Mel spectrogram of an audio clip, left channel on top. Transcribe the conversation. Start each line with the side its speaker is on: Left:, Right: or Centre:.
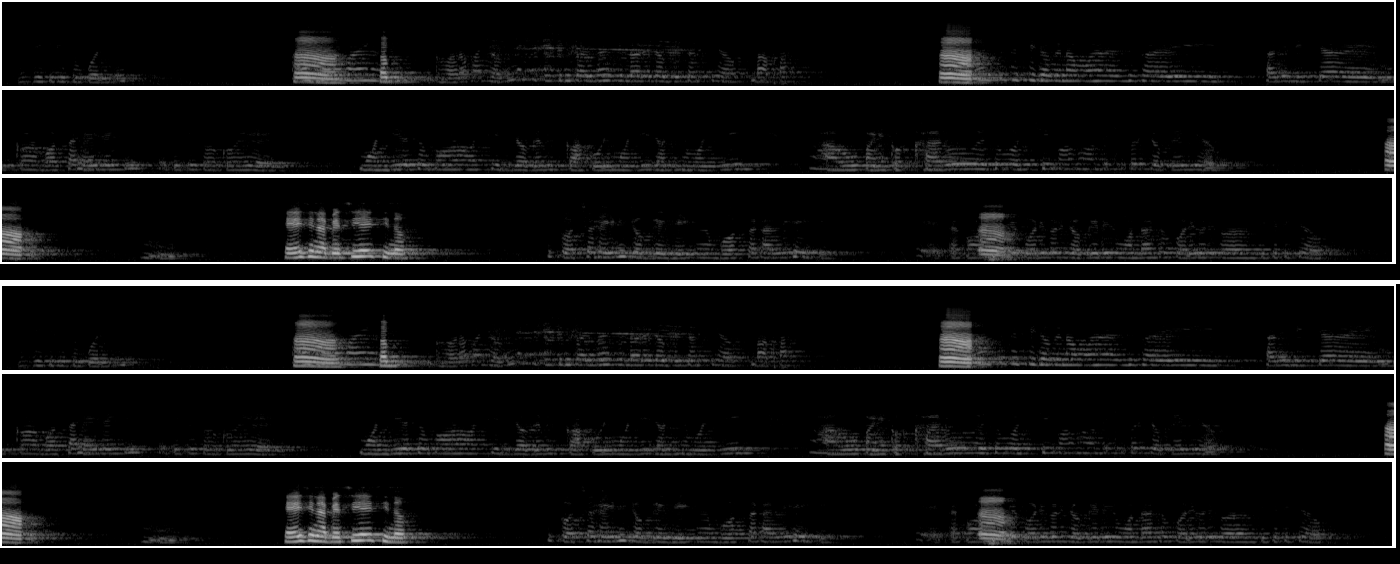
Left: ବିକ୍ରି ସବୁ କରିବେ।
Right: ହଁ।
Left: ଆଉ ଘର ପାଇଁ
Right: ସବ
Left: ଘର ପାଇଁ ଲଗେଇନାହାନ୍ତି ବିକ୍ରି କରିବା ପାଇଁ ବିଲରେ ଲଗେଇଛନ୍ତି ଆଉ ବାପା।
Right: ହଁ
Left: ଆମ ଏଠି କିଛି <unintelligible> ଖାଲି ଦି <unintelligible> ଏ କଣ ବର୍ଷା ହେଇଯାଇଚି ଏ ଟିକେ କଣ କଣ ଇଏ ମଞ୍ଜି ଏସବୁ କଣ ଅଛି ଜଗେଇବେ କି କାକୁଡି ମଞ୍ଜି, ଜହ୍ନି ମଞ୍ଜି ଆଉ ପାଣି କଖାରୁ ଏସବୁ ଅଛି କଣ କଣ ଦେଖିକରି ଜଗେଇବି ଆଉ।
Right: ହଁ
Left: କ ହୁଁ।
Right: ହେଇଚି ନା ବେଶୀ ହେଇଚି ନା?
Left: ଗଛ ହେଇନି ଜଗେଇବି। ଏଇ ବର୍ଷା କାଲି ହେଇଚି। ଏଟା କଣ
Right: ହଁ।
Left: ଟିକେ କରି କରି ଜ ଜଗେଇଦେବି ମନ୍ଦା ସବୁ କରି କରି ଟିକେ ଟିକେ ଆଉ।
